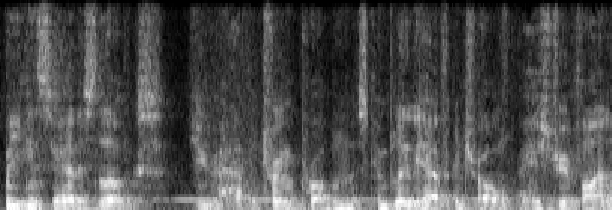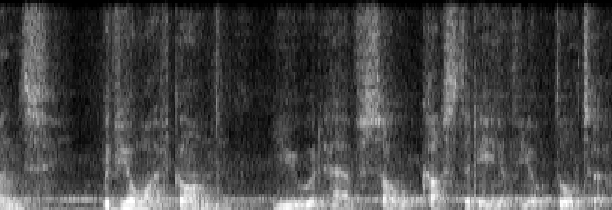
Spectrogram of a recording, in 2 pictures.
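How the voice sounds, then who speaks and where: Deep, blunt British detective. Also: male voice, lively intonation, moderate pace, background noise. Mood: challenging. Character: blunt, challenging male British police detective. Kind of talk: naturalistic TV police drama acting.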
